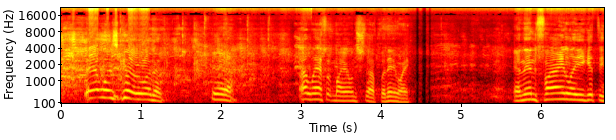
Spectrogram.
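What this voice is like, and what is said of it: Usual voice. Nothing is said of it.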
